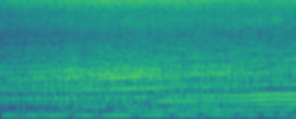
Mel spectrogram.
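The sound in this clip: MotoGP motorcycles racing at the Portimão circuit during the final laps of the first-ever sprint race produce a loud, steady, high-pitched engine whine with strong harmonics that holds its pitch throughout.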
